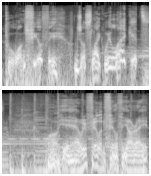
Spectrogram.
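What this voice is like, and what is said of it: Put-on Finnish accent. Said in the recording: “2-1 filthy, but in a Finnish accent, dude.”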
